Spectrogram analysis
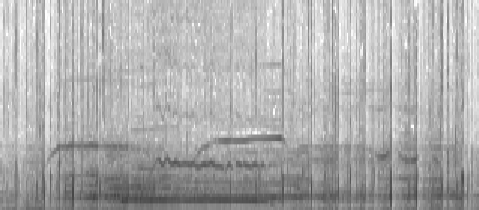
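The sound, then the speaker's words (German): Applause from several thousand spectators on a square as a high-wire artist arrives safely after walking a tightrope to a cathedral tower, a steady wash of clapping with scattered cheering throughout. A loud sustained, tonal hoot or horn-like sound rises above it for a few seconds early on, then fades. “Doch unter dem Applaus der Leute kam er sicher an”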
